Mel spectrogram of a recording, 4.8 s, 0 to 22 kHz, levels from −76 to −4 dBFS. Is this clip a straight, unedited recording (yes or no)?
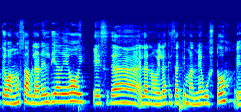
no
